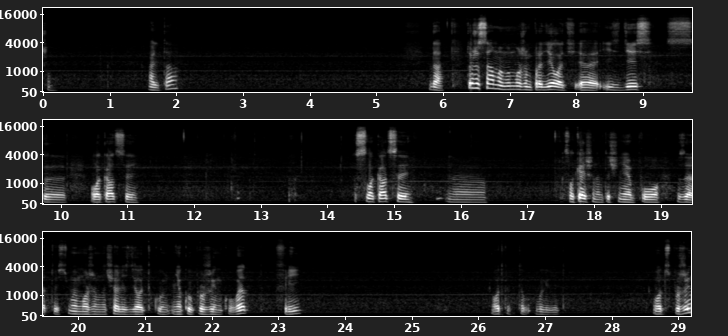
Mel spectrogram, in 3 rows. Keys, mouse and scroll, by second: 1.1 alt+a, 5.2 Escape, 6.2-8.1 drag, 9.6-13.8 middle drag, 15.6-16.8 middle drag, 16.8 click, 21.7 v, 23.1-24.9 drag, 26.0-27.9 drag, 26.7 alt+a.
